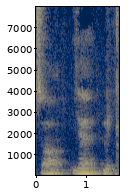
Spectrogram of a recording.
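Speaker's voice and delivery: रासायनिक low, soft, in separate syllables; slow syllable-by-syllable. Shown as a demonstration. Teacher writing it for students, रासायनिक very slowly in parts. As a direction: spell out रासायनिक as "raa ... saa ... ya ... nik". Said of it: "क्या होता है?".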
